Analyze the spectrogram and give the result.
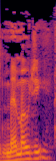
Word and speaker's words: Memoji: I think at this year's WWDC, I heard a lot of the presenters in the keynote pronounce it as Memoji.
